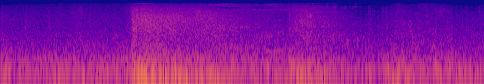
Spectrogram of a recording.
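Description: A loud energy blast bursts and crackles.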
